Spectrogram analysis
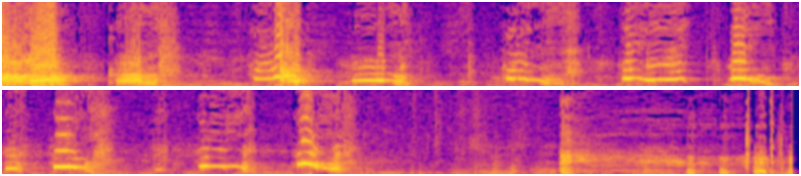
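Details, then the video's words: Two household dogs making funny noises: choppy whines and yelps in uneven bursts, some short barks, with human speech running alongside in an indoor room. "funny dog sounds"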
